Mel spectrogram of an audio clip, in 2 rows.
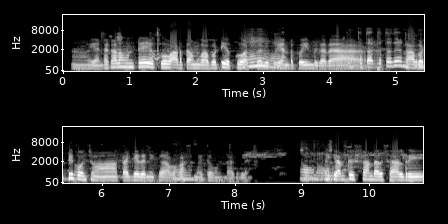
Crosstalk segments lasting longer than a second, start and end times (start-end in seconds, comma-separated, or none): none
